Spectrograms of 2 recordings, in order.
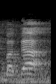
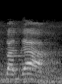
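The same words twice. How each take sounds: First: Said quickly, the final vowel cut off in the throat. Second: Said quickly, the final vowel left open and flowing. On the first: "mabilis ang pagbigkas sa maragsa" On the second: "mabilis at bukas ang huling patinig"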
